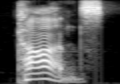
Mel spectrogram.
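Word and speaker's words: Cannes: uh this actually debuted at and I always mispronounce it cons oh oh yeah did I say it right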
